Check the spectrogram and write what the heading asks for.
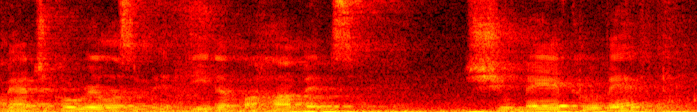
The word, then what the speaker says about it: Shubeik Lubeik: Wishing for Mental Health, Magical Realism, and Deena Mohamed's Shubeik Lubeik? Shubeik Lubeik. Shubeik Lubeik. Okay, thank you. I said that's how I said it. Okay, yes. Shubeik Lubeik, though it's an Egyptian novel, so I don't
